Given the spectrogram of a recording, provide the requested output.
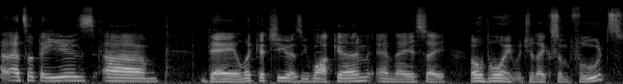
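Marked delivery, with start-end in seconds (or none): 4.7-6.2 put-on old half-orc man voice. Game master voicing the old orcish man behind the counter as you walk in: old orcish man voice. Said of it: "old orcish man behind the counter".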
